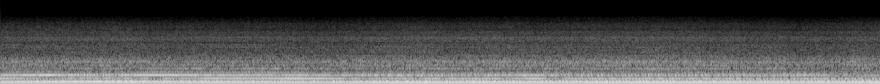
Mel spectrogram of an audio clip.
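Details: Turbocharged B20 VTEC swapped into a cleaner Honda Civic Si, after reassembly with welded downpipe and intercooler: loud, smooth, even engine note held at steady speed, no knocks or misses; runs really well, kept short to avoid overheating.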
